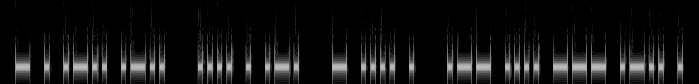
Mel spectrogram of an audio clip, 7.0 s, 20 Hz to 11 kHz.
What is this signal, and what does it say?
Morse code, heard as a keyed tone, about 25 wpm, 700 Hz. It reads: TELL HER THE WHOLE
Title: Sentences from Top 800 Words 25wpm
